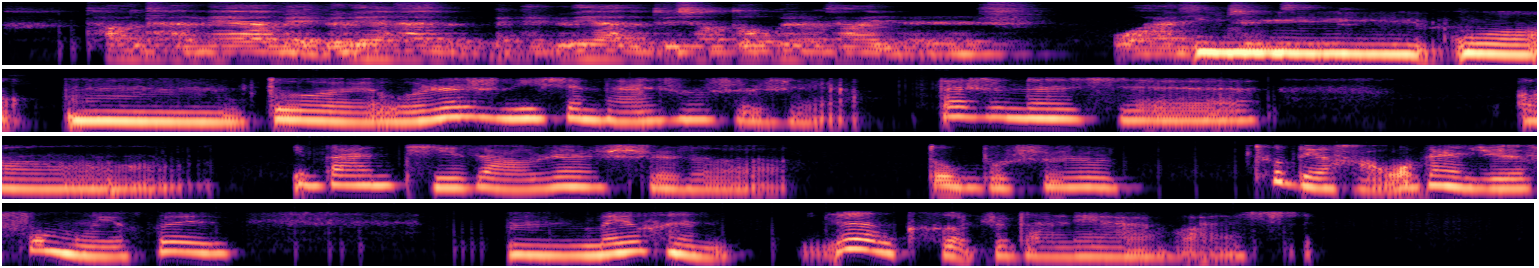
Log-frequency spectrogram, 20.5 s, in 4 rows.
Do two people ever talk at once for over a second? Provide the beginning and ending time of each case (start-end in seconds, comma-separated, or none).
none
